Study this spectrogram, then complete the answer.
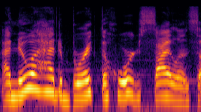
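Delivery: usual speaking voice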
